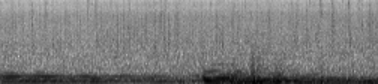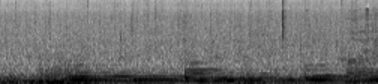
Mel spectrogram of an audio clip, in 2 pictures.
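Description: Slowed, reverb-heavy lofi music intro of sustained low chords, layered with a steady rain sound effect. A low rumble of thunder comes in about three seconds in and fades a few seconds later.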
